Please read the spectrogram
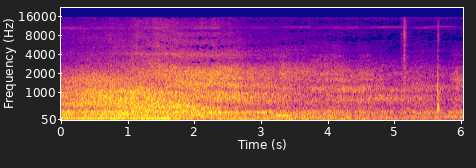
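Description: A road vehicle passing by: tyre and engine noise swells over the first second or two, then fades away over the next few seconds.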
